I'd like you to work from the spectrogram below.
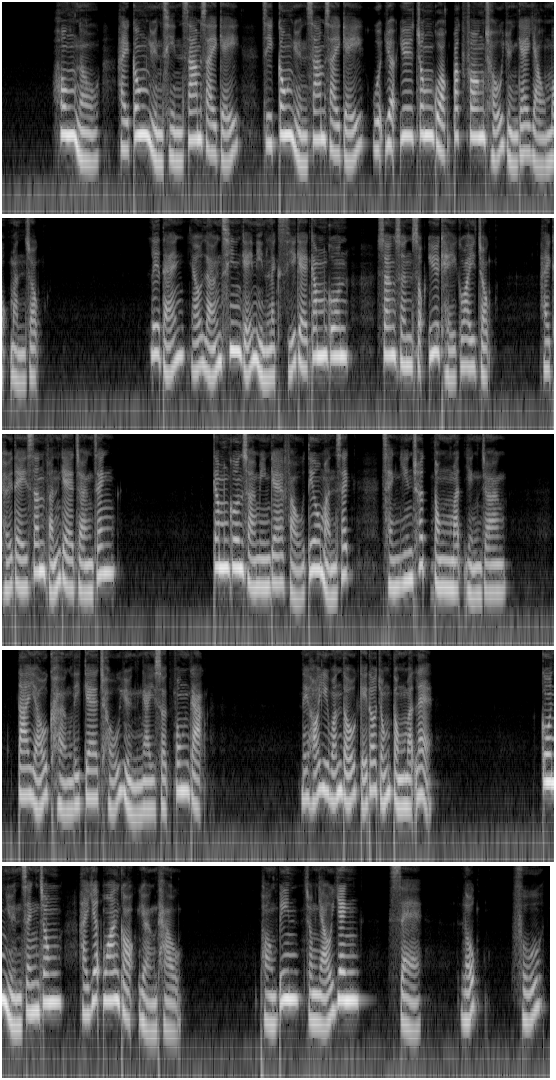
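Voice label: Cantonese, audio guide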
